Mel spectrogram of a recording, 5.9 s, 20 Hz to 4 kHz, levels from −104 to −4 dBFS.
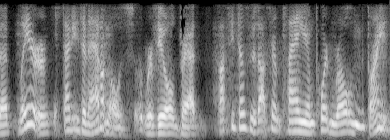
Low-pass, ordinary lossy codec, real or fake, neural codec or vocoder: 3.6 kHz; AAC, 24 kbps; fake; codec, 16 kHz, 0.5 kbps, FreqCodec, larger model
